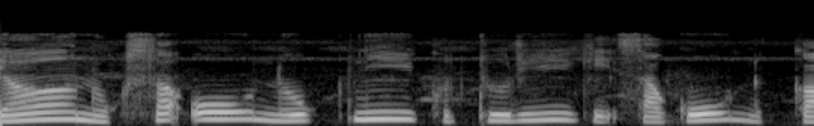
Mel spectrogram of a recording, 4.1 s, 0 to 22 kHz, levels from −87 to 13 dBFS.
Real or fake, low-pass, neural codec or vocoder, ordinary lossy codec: real; 7.2 kHz; none; none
